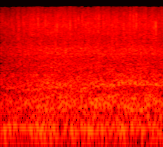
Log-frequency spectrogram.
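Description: Steady rain falls continuously, a dense hiss of drops with a low rumbling undertone, even in loudness throughout, with no voices.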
